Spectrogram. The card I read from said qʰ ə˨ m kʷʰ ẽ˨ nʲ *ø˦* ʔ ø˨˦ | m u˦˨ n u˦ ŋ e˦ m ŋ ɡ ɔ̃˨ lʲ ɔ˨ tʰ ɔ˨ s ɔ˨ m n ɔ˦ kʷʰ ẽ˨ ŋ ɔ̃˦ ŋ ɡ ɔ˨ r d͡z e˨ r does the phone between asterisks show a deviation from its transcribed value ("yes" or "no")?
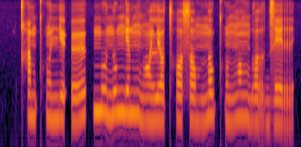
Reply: yes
